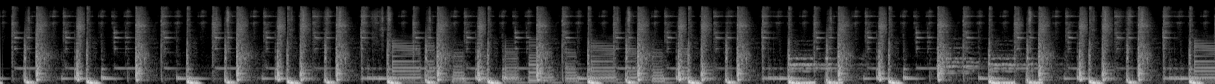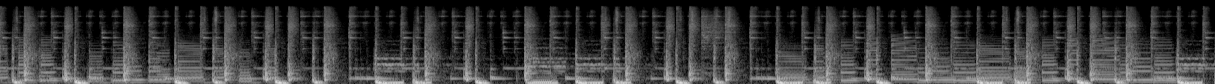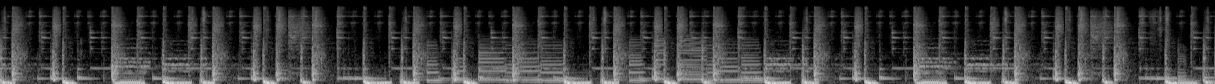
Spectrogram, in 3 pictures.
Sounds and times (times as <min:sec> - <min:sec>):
Music: 0:00.0 - 0:36.4.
